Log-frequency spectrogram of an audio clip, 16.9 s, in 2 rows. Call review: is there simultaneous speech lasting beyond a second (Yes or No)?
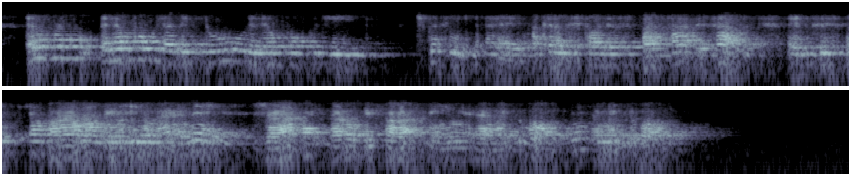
Yes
